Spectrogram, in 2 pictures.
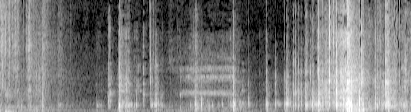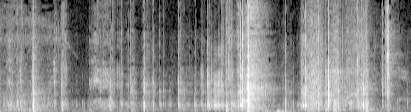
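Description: Small cardboard diecast-car box being opened by hand: card flaps rustling and tearing in irregular bursts, with sharper crackles about three and a half and six and a half seconds in.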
